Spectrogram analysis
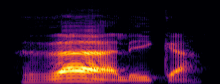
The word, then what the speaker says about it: ذَلِكَ: So in the example that you see on your screen below, the word is ذَلِكَ.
